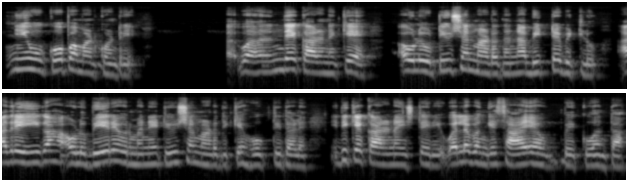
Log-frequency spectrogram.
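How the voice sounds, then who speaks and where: A woman's voice: mid-range voice, fairly even intonation, normal speed, lightly acted. A woman voicing a middle-aged mother-in-law who argues and reproaches her husband. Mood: reproachful. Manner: reproachful, arguing.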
